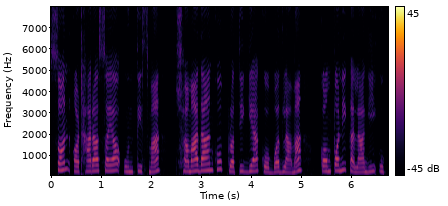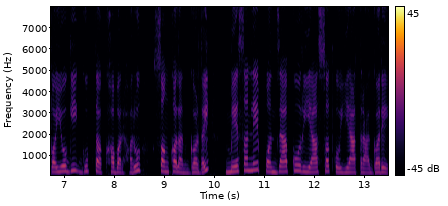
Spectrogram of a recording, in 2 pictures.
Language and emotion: Nepali, neutral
